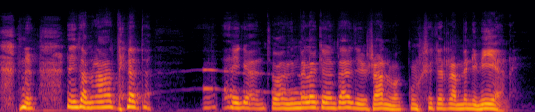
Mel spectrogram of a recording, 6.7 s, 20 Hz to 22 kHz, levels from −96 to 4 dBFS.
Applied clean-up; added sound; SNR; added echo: neural mask model RNNoise.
